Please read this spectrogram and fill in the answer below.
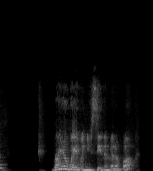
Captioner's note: fingers snapping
